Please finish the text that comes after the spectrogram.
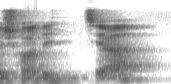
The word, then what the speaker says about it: সদিচ্ছা: আচ্ছা, তাহলে কি সমাসবদ্ধ শব্দ সদিচ্ছা? হ্যাঁ, তাহলে এই যে পূর্বপদের যে আদ্য অধ্বনি রয়েছে তার উচ্চারণ স্বাভাবিক হচ্ছে। এখন দেখো, নিয়ম অনুযায়ী আমরা বলেছিলাম আদ্য এর পরে ই ধ্বনি থাকলে আদ্য এর উচ্চারণ ও এর মতো হবে, কিন্তু এখানে হচ্ছে না, কারণ এটি সমাসবদ্ধ শব্দ এবং সেটি না আদ্য এর উচ্চারণ অ এর মতোই হচ্ছে।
